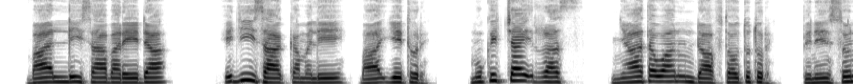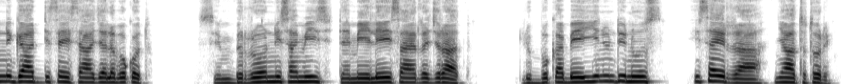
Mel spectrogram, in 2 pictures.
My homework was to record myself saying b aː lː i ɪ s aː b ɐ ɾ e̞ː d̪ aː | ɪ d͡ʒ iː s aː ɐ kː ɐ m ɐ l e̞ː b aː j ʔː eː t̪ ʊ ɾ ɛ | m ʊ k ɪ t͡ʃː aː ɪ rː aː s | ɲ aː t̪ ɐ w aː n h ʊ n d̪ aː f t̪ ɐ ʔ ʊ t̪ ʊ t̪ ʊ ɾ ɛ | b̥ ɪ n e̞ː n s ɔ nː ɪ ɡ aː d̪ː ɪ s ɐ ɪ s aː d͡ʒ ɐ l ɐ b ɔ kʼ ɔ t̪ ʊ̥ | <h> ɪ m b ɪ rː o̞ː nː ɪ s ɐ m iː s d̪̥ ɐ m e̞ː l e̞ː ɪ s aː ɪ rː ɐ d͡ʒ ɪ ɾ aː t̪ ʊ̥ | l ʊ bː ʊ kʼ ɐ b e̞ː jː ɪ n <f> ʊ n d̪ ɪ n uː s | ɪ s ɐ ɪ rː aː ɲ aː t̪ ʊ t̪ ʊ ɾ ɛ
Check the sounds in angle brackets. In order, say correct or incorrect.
incorrect: s, incorrect: h

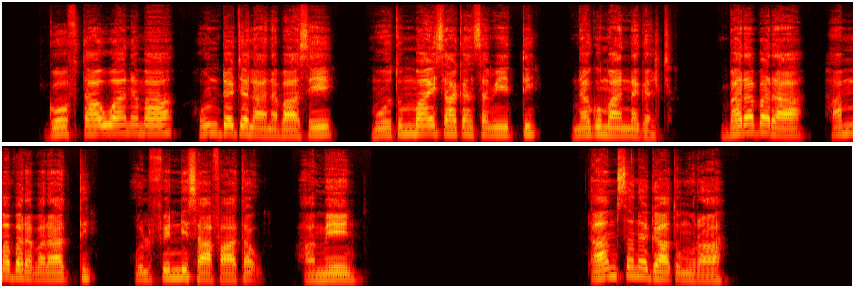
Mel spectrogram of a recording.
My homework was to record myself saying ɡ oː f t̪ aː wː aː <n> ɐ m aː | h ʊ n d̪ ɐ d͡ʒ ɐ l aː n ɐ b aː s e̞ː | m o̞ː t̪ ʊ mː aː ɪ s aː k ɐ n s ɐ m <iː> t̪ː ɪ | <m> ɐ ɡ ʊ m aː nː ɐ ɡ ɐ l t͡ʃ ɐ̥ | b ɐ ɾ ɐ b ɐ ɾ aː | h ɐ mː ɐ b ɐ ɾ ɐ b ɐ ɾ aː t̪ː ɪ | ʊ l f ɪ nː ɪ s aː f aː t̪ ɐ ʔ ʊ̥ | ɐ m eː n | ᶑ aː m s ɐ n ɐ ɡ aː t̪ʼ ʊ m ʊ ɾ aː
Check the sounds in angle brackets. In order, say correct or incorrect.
correct, correct, incorrect: n

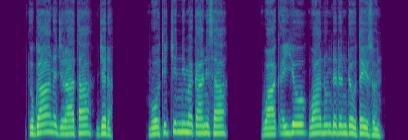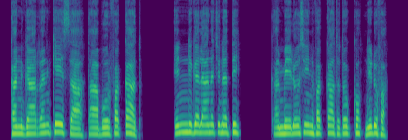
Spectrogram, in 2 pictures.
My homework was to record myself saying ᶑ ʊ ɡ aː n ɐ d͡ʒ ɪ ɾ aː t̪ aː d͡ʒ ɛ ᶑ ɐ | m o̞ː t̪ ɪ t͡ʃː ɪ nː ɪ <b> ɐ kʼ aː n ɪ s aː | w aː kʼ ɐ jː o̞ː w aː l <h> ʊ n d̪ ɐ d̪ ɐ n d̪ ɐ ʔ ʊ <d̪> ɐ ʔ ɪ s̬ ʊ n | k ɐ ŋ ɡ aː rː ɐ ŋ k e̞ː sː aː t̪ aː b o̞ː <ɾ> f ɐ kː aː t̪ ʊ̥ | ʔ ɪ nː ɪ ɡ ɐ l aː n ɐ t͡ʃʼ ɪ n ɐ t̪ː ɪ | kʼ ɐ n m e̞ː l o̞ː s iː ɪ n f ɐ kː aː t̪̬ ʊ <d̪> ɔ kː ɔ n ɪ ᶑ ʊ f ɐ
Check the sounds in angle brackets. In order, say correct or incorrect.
incorrect: m, correct, incorrect: t̪, correct, incorrect: t̪

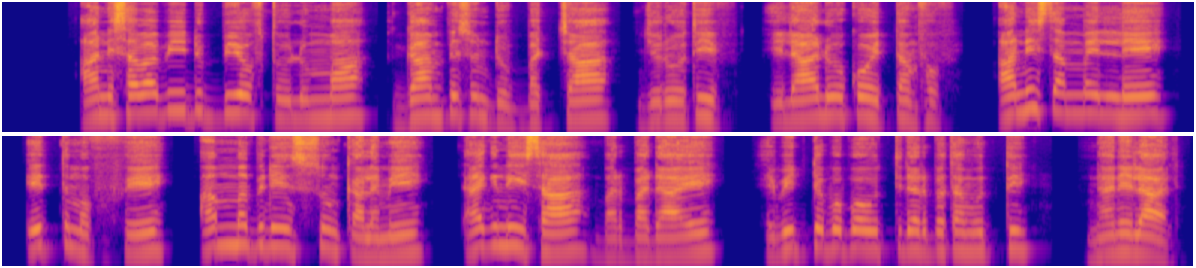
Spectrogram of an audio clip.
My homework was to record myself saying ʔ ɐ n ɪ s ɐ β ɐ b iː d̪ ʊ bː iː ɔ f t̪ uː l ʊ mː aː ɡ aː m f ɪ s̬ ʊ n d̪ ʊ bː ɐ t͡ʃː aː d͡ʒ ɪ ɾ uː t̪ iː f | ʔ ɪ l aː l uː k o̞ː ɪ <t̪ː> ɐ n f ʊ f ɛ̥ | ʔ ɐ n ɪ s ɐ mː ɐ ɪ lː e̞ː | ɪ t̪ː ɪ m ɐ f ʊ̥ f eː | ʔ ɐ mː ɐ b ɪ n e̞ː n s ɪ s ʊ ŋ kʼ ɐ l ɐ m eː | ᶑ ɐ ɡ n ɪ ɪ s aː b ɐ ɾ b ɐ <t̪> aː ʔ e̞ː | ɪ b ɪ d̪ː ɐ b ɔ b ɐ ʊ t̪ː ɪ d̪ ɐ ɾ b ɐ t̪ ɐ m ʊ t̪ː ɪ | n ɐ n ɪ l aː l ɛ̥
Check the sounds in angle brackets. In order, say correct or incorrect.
correct, incorrect: d̪

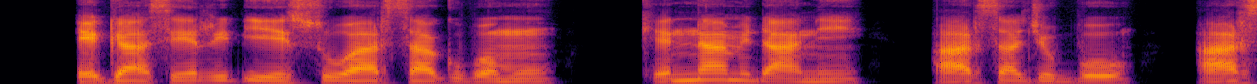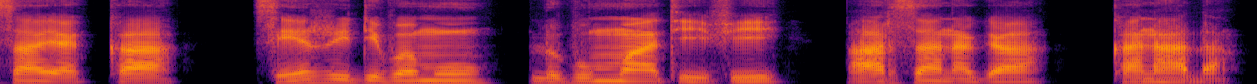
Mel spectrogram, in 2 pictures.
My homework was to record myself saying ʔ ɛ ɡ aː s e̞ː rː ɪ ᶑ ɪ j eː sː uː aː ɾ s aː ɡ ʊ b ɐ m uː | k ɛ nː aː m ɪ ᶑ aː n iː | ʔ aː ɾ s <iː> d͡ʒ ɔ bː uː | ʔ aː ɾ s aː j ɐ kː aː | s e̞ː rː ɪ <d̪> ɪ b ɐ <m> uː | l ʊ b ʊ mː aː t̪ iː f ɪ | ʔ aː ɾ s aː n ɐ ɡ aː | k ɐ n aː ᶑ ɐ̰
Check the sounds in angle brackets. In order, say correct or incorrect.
incorrect: aː, correct, correct

